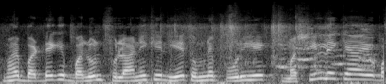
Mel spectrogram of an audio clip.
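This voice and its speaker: A man's voice: high voice, brisk, noisy background. An Indian man filming a family birthday at home, coaxing and teasing a toddler in a playful, repetitive way. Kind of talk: casual family home video.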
